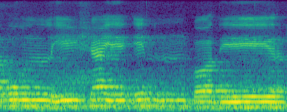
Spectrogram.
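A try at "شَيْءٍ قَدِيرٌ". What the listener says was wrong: Syai'innya kurang guna ya. Syai'in qadir. Ya. Jadi dilatih untuk gunahnya ya. Dilatih untuk gunahnya biar agak panjang dikit.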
